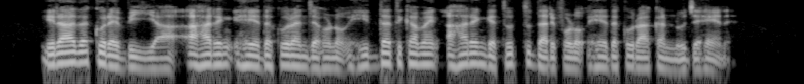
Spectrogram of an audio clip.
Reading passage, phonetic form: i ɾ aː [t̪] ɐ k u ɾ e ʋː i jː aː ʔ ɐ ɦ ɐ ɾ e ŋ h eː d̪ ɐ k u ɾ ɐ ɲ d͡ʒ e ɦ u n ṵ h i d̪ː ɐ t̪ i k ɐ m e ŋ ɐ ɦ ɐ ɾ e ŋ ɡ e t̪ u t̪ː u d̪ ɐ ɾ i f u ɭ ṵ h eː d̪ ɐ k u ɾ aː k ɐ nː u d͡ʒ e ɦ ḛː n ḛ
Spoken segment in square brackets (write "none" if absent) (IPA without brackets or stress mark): d̪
